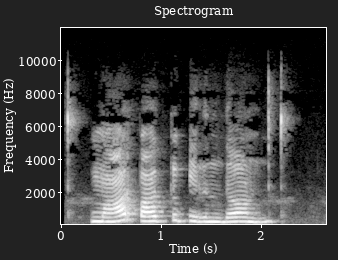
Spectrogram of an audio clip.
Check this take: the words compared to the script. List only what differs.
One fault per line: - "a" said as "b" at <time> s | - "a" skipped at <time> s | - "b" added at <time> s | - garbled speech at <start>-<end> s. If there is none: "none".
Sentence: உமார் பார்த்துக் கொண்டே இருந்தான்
- "கொண்டே" skipped at 1.3 s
